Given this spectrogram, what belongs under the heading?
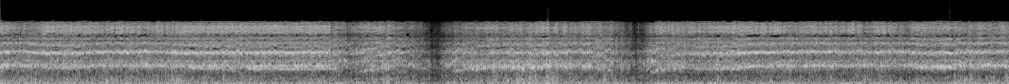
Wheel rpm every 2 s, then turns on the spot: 230, 170, 130, 170, 220.
none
